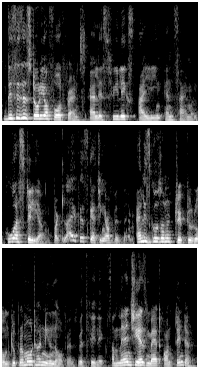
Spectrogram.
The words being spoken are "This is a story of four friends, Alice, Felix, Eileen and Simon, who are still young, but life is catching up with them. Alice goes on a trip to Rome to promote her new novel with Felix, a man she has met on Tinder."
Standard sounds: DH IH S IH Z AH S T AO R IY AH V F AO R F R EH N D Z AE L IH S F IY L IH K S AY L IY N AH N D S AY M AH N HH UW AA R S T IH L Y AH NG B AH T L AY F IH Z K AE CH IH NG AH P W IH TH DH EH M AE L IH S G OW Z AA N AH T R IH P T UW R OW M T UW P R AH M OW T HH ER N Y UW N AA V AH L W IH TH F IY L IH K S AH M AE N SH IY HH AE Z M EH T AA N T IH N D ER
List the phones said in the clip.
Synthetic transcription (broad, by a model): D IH S IH Z AH S T AO R IY AH V F AO R F R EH N D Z AE L IH S F IY L IH K S AY L IY N AH N D S AY M AH N HH UW AA R S T IH L Y AH NG B AH T L AY F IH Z K AE CH IH NG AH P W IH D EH M AE L IH S G OW Z AA N AH T R IH P T UW R OW M T UW P R AH M OW T HH ER N Y UW N AA V AH L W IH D F IY L IH K S AH M AE N SH IY HH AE Z M EH T AA N T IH N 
